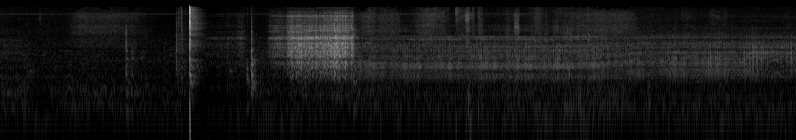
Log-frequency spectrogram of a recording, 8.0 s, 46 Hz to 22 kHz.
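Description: Home-built three-transistor AM radio from a Philips EE2003 kit hissing and buzzing steadily through its small speaker. A sharp click comes about two seconds in, followed by a short louder rush of noise.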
